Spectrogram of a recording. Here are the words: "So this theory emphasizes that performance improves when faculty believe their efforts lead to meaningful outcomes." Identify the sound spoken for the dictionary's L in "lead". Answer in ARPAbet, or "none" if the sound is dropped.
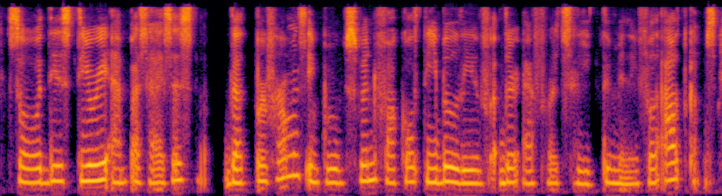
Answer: L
